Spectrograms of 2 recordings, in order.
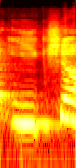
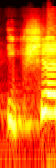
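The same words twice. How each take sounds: First: ईक्षा opening on a held "ee"; long ee. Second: इच्छा said as "iksha" with quick i; short i. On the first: Teacher correcting students, ईक्षा with long ee. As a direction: say ईक्षा as "eeksha". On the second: Teacher showing the misspelling, short-i "iksha" for इच्छा. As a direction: start इच्छा on a short "i", then "ksha". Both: Shown as a demonstration. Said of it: "बड़ी की मात्रा आएगी".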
